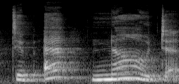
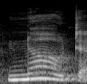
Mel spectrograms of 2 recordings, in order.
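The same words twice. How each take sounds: First: Drawn-out, sound by sound; slow phonics blend. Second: Said in the usual way. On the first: Shown as a demonstration. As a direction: blend it slowly for the class. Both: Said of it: "ن، O، ت".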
